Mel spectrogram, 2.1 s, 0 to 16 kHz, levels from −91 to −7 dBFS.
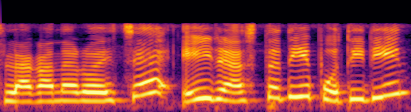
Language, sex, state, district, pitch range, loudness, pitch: Bengali, female, Jharkhand, Jamtara, 265-380 Hz, -9 LUFS, 285 Hz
